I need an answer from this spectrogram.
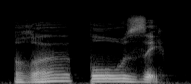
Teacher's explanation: So here, vowel and vowel, only one S, it's Z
